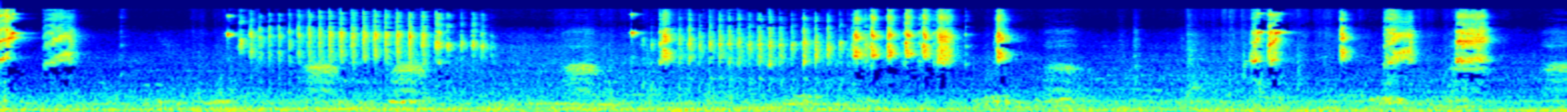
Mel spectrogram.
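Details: Caged lovebirds chatter busily: long rattling runs of rapid scratchy notes, then sharp separate chirps spaced about half a second apart, over low hum.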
